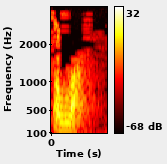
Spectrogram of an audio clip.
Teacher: So Alilah over time becomes, you drop this Hamza and it becomes Allah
